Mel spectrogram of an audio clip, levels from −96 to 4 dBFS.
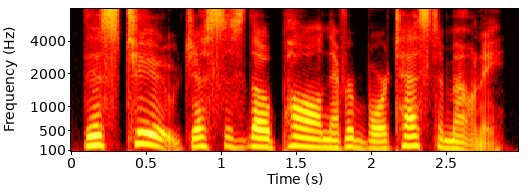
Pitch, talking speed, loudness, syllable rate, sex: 170 Hz, 180 wpm, -19 LUFS, 4.8 syllables/s, female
